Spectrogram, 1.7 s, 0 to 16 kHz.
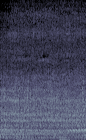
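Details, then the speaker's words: Outboard with idle screw maybe slightly high, air mixture screw about 1½ to 1⅔ turns out, judged this motor's sweet spot; smooth, even idle with steady low beat, no surging or hunting; normal idle. "But, I think that setting seems to be the sweet spot for this motor."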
